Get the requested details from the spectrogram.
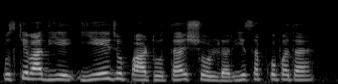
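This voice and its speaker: A woman with a fairly high voice gives a relaxed, patient lesson. She repeats key words and keeps checking in with her listener. The audio is dull and lo-fi. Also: moderate pace. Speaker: English teacher. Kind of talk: casual Hindi explanatory lesson.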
